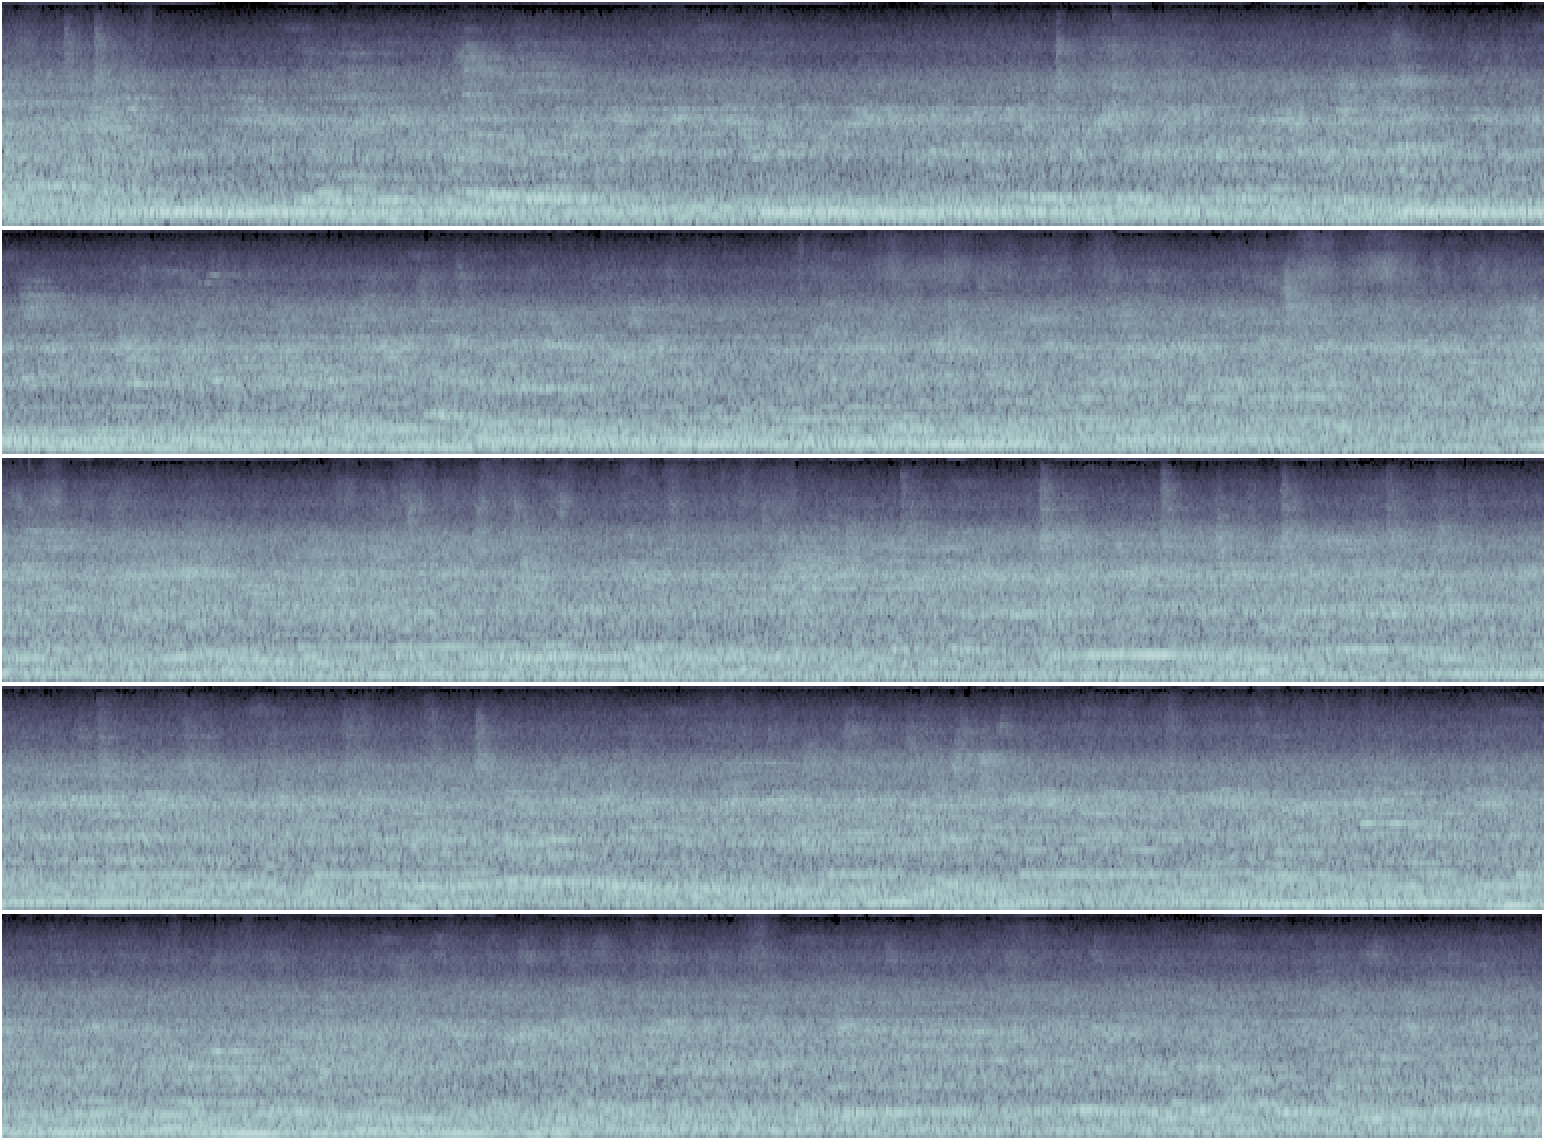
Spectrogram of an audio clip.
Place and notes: Oberkassel, Düsseldorf, Deutschland - Düsseldorf, Stoschek Collection, First Floor
Inside the Stoschek Collection on the first floor during the exhibition number six - flaming creatures. The sound of an media installation by John Bock in the wide fabric hall ambience.
This recording is part of the exhibition project - sonic states
soundmap nrw - social ambiences, sonic states and topographic field recordings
